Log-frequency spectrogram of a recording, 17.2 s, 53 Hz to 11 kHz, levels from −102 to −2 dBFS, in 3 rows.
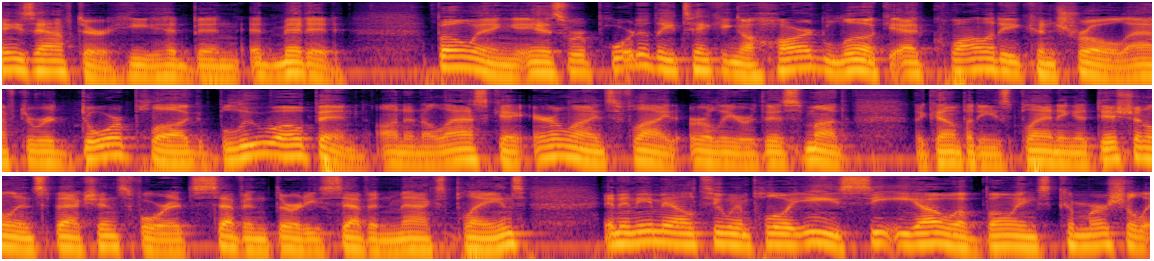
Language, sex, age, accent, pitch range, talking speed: English, male, 30-49, American, 100-130 Hz, 175 wpm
